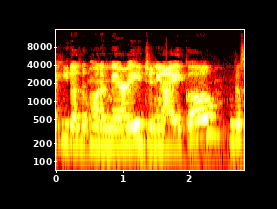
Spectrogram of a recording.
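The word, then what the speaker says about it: Jhené: talking about why he doesn't want to marry Jano that's how you pronounce her name uh he was doing like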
